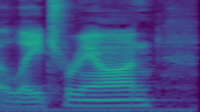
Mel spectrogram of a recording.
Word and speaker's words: Alatreon: I think it's pronounced Alatreon. The people in game pronounce it Alatreon, which is really dumb. So we call him Alatreon.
